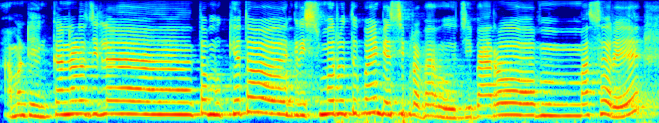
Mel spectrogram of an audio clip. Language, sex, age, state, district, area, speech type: Odia, female, 45-60, Odisha, Dhenkanal, rural, spontaneous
